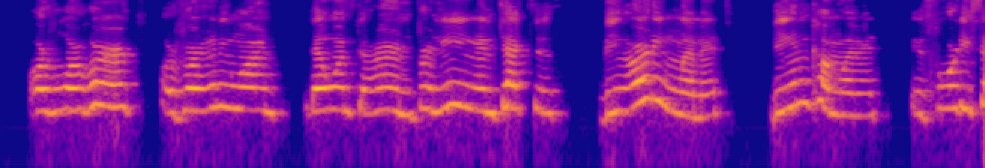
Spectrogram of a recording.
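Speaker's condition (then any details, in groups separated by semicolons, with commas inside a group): Cerebral palsy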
